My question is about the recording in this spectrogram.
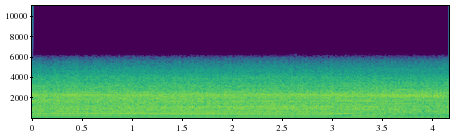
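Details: Roketa MC-54-250B scooter with 1730 miles that stalls at every stop; both intake and exhaust valves had zero clearance at TDC and were fixed by adjusting them. Small revs with a harsh, uneven edge that sag: rough running from zero valve clearance.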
